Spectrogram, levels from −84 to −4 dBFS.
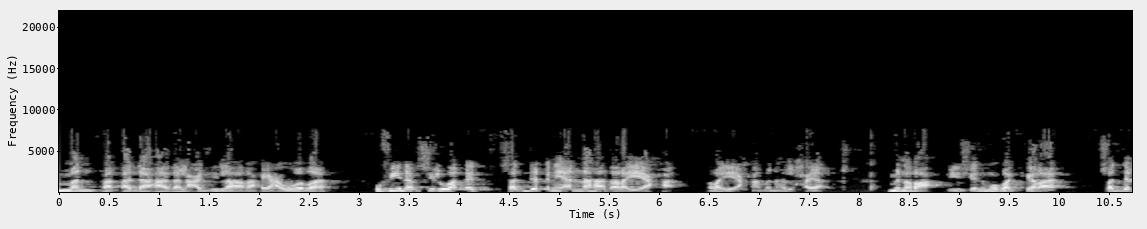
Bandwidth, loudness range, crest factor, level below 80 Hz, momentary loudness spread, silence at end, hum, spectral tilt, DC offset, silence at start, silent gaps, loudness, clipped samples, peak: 8 kHz; 3 LU; 16 dB; -60 dBFS; 11 LU; 0 s; none; -3 dB/octave; under 0.1%; 0 s; none; -16 LUFS; under 0.1%; 0 dBFS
